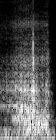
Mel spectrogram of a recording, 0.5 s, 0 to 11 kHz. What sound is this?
Sound effects > Other mechanisms, engines, machines
gun handle 3
Designed foley sound for less aggressive gun pickup from wooden table, with additional scrapes.
gun, handgun, handle, scrape, soft, table, wood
